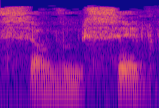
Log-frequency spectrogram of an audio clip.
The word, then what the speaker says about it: Seleucid: Now, you pronounce it Seleucus, but when it's a dynasty, it's Seleucid for some reason. The C becomes a soft C.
